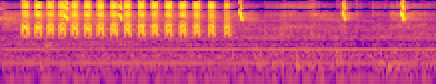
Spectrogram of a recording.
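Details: Hand-fed cockatiel chicks, one and two days old, give a rapid run of high, raspy peeps, begging for food.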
